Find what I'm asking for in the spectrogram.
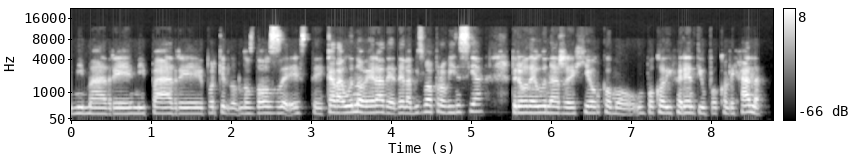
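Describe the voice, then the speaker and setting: A woman's voice: on the low side, darkish tone. A woman with an Ecuadorian accent telling stories as an interview guest, often searching for her words and repeating them. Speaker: interview guest, writer and teacher. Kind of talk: conversational interview storytelling.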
